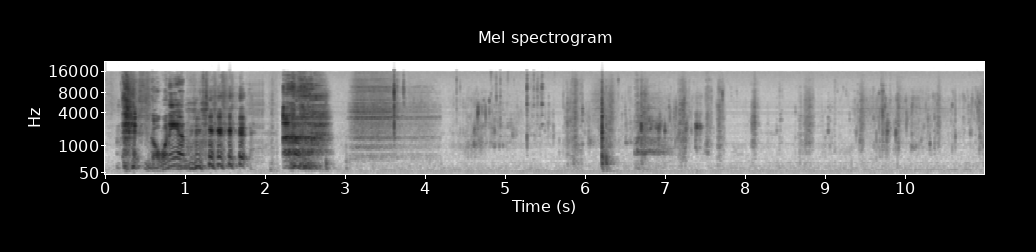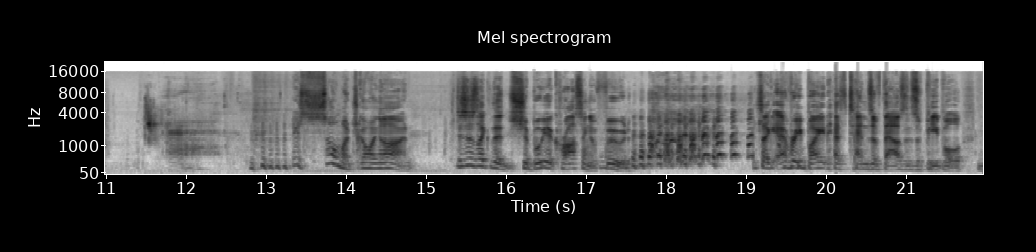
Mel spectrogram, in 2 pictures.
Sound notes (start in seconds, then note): 3.4 complete silence in the room; 9.4 continued curious chewing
